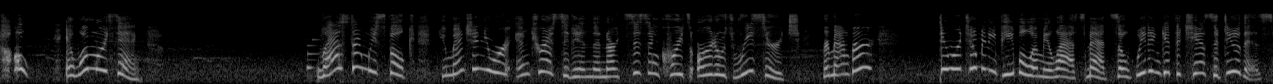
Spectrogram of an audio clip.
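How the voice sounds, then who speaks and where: Amid loud background noise, a female-sounding voice uses a put-on character voice at an extremely high pitch with long, frequent pauses. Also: moderate pace. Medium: video game. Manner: bright, chatty.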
